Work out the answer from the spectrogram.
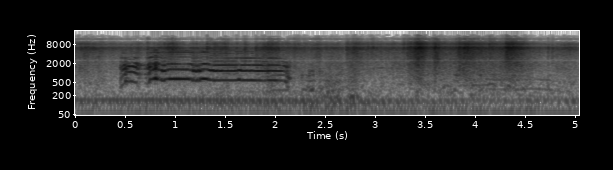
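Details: Chickens in a backyard coop scratching down a pile of leaves; one bird gives a single harmonic crow of about one and a half seconds, rising briefly then held level, over steady hiss and low hum.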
